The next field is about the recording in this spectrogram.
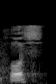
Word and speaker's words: Hus: His name was John, we would say Hus, H-U-S. It's actually pronounced Hus.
